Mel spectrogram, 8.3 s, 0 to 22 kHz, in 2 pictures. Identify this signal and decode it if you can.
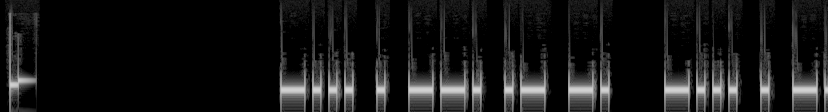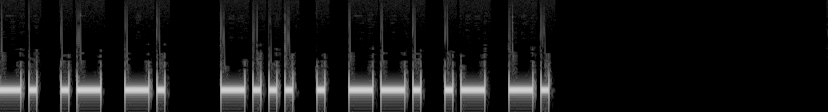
Morse code, heard as a keyed tone, about 30 wpm, 700 Hz. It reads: BEGAN BEGAN BEGAN
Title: Top 300 Words Repeated 30wpm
